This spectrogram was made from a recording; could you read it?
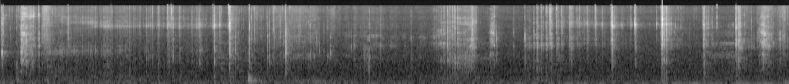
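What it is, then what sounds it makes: Dry soap bar being scraped. A knife scrapes and shaves the face of a solid, dry, yellow rectangular soap bar. The sound is a quiet, bright, crisp scraping with bursts of sharp crackling ticks and almost no low end. A louder stretch of shaving comes through in the middle.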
